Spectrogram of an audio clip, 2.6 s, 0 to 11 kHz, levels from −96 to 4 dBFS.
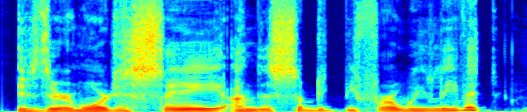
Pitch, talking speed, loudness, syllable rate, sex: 155 Hz, 275 wpm, -15 LUFS, 7.3 syllables/s, male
